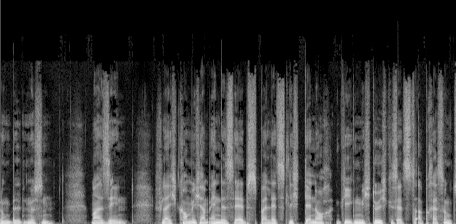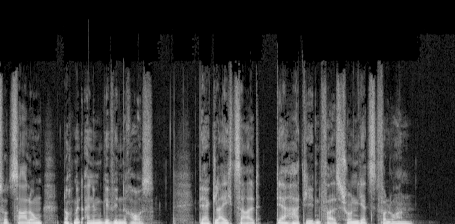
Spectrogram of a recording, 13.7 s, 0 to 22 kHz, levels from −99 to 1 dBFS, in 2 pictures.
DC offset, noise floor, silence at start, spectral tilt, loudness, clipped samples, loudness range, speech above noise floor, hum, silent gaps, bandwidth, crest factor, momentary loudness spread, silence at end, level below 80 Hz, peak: under 0.1%; -67 dBFS; 0 s; -5 dB/octave; -17 LUFS; under 0.1%; 2 LU; 50 dB; none; none; 15.5 kHz; 16 dB; 9 LU; 0.65 s; -32 dBFS; -2 dBFS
